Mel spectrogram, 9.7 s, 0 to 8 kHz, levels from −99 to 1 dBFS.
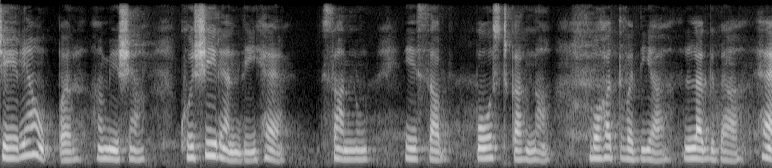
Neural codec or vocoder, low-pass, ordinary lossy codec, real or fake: codec, 16 kHz, 4 kbps, FunCodec, trained on Chinese and English, 50 frames a second; 7.2 kHz; none; fake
